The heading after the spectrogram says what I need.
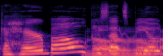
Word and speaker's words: Beau: follow his name is like how do you pronounce it be bow oh oh that's just how it's pronounced yeah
